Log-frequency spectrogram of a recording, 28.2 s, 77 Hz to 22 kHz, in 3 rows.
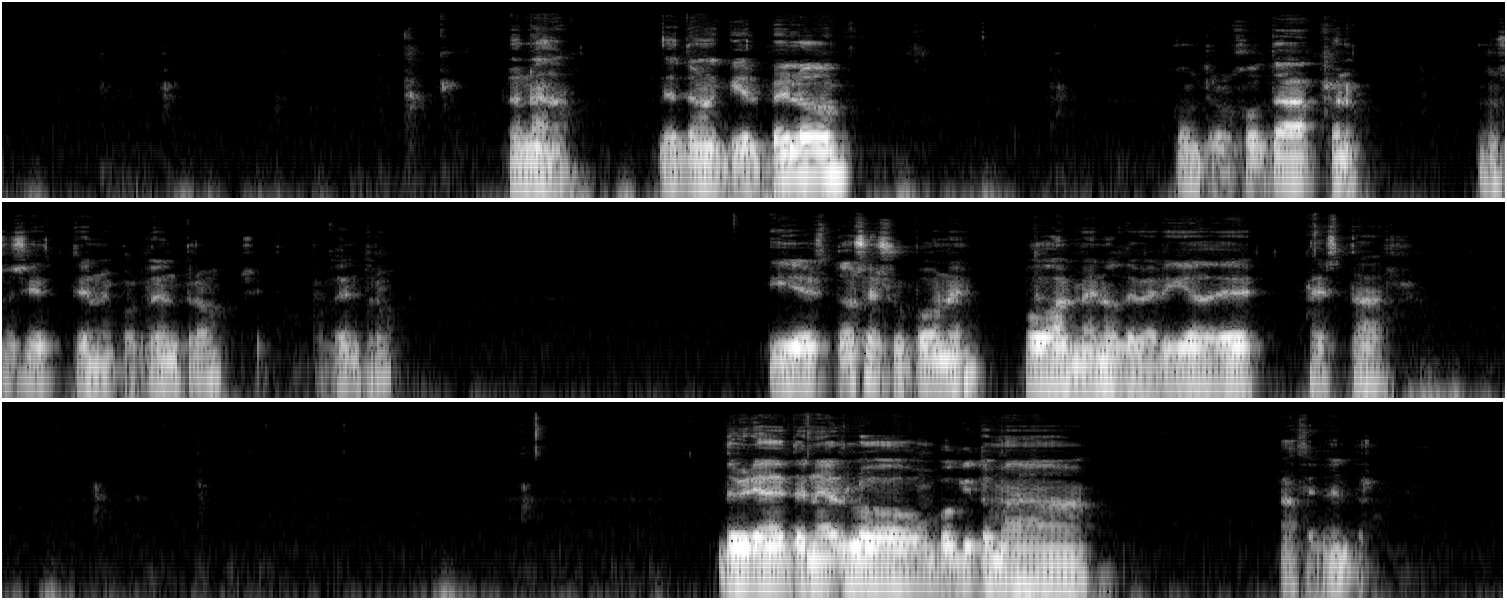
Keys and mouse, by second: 2.4 alt+q, 3.6 right click, 5.1 drag, 6.3 shift+right click, 8.4 right click, 9.2 \, 9.8-15.5 middle drag, 10.2 Tab, 11.7 3, 14.8 3, 15.5 alt+right click, 16.4 right click, 17.3 ctrl+right click, 17.7 middle click, 18.6 ctrl+right click, 19.1 ctrl+right click, 19.8 shift+right click, 20.3 ctrl+right click, 20.9 ctrl+right click, 21.9 ctrl+right click, 22.2 middle click, 23.1 ctrl+right click, 23.3 right click, 23.9-28.1 middle drag, 24.9 c.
